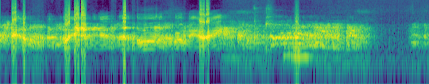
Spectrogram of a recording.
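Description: Voices over a jail telephone line, thin and band-limited and not made out as words, with several sharp clicks on the line.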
